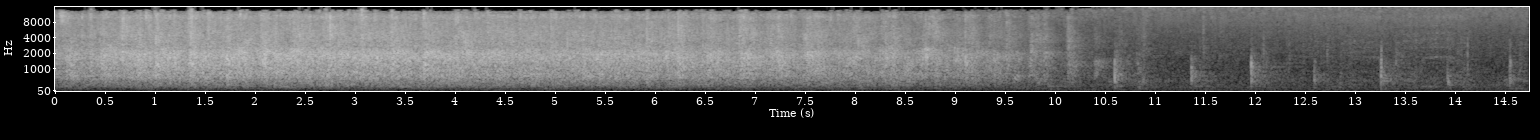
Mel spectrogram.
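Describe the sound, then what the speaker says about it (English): An audience in Doncaster applauds candidate Karl Hughes at a Reform UK event, with loud sustained clapping for about ten seconds that fades into a few scattered claps. "If you'd like to give him a round of applause, I'd be grateful as well."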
